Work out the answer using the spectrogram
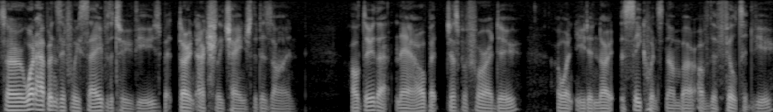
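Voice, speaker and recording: Speaking in an Australian accent, a man with a very deep, low pitch and a dark, mellow tone talks at a moderate pace with ordinary pitch variation, in a dry, close sound with no echo. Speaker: software developer. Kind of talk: tutorial.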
